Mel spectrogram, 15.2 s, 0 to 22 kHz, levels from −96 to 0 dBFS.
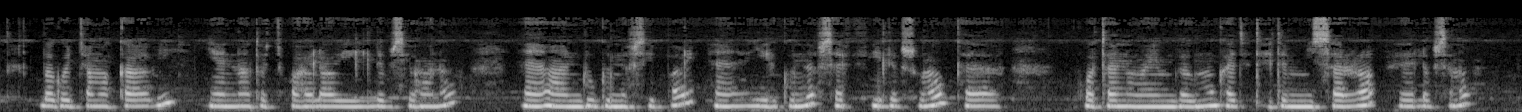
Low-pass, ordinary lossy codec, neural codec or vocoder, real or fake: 19.8 kHz; MP3, 48 kbps; none; real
